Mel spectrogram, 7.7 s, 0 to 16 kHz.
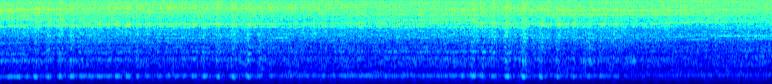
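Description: Align T-Rex 250 electric RC helicopter running at head speed after spooling up: a steady rotor drone with a thin high motor whine above it, its pitch settling and holding. The machine has heavy vibration issues, which the owner suspects come from the rotor head.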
